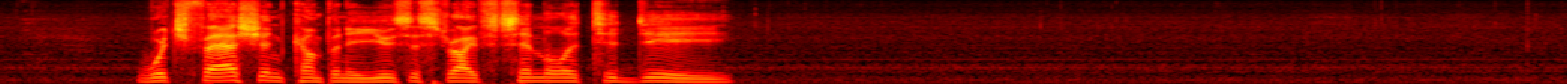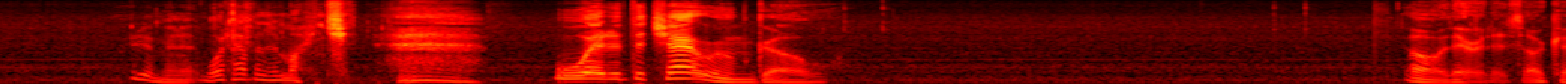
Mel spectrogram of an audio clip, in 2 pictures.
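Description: A middle-aged man speaks with animation close to a microphone, in short bursts with pauses.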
